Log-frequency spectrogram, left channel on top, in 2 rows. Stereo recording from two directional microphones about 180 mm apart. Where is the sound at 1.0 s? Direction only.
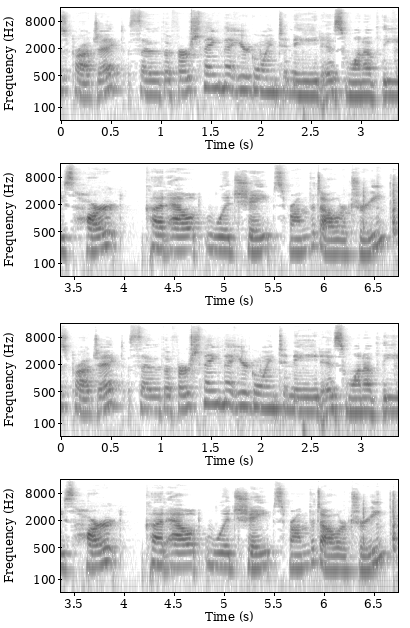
30° right (ahead or behind).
